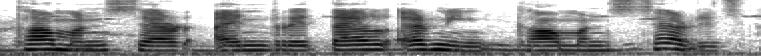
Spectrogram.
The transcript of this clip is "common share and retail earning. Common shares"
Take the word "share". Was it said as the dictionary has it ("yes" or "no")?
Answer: no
